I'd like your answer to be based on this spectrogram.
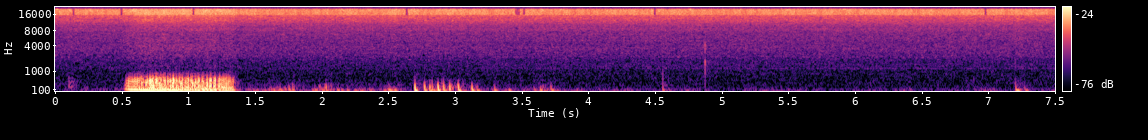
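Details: A sleeping Chihuahua snoring: one loud, low, rattling snort, then quieter low rumbling breaths.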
